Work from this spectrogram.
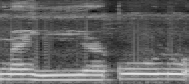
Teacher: Huruf idgham biguna terdapat pada bacaan may yaqulu sebab ada nun mati yang bertemu dengan salah satu huruf idgham biguna, yakni huruf ya. Maka cara membacanya adalah masuk dengan sedikit mendengung.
